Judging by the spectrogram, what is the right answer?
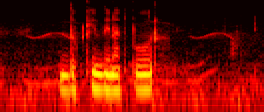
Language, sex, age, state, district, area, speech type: Santali, male, 18-30, West Bengal, Uttar Dinajpur, rural, spontaneous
